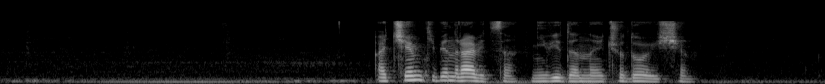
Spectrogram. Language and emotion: Russian, neutral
